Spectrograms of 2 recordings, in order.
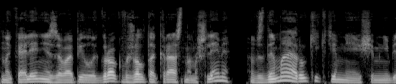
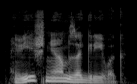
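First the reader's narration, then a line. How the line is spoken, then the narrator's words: Stunned hoarse wheeze. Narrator (Russian): Ошеломленно просипел я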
